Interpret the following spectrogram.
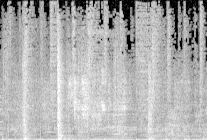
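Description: Background music over faint gurgling of hot water draining down a hair-clogged bathtub drain, with a few short knocks. The gurgle is taken as a good sign that the clog is clearing.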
